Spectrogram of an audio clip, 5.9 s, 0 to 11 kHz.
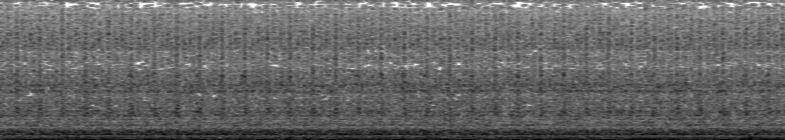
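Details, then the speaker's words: GM AFM V8 at idle, Prolube oil additive just added: light fast ticking about three per second over steady idle, unchanged cold to warm, usually fading after driving a while; lifter tap. "when you get that lifter tick here on these AFM engines it'll do that that real like tap tap tap tap tap tap tap tap tap eventually after driving it a while it goes away on its own"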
